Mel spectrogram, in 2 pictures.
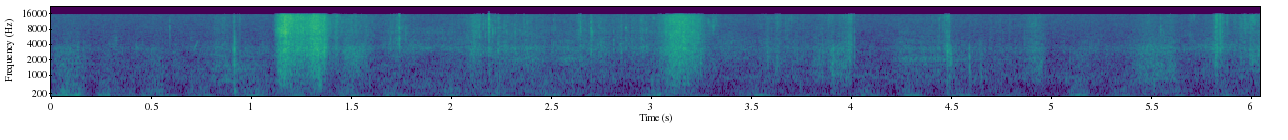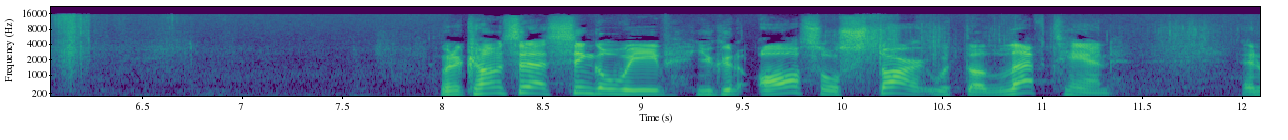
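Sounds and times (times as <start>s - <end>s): sticks swishing through air: 0.2s - 6.8s
feet rustling dry leaves: 1.1s - 4.6s, 5.4s - 6.8s, 9.9s - 12.0s.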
